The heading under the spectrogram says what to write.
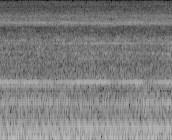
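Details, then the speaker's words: Hoshizaki ice machine: a steady high-pitched whine over an even compressor hum. Normal sound signaling the freeze cycle is very close to harvest. "I don't think you can hear it or notice it but right now we got a high pitch sound from the"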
